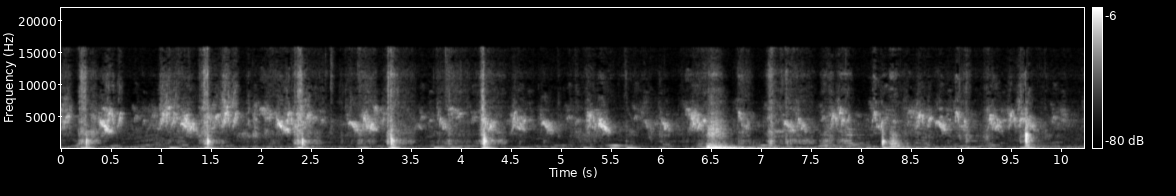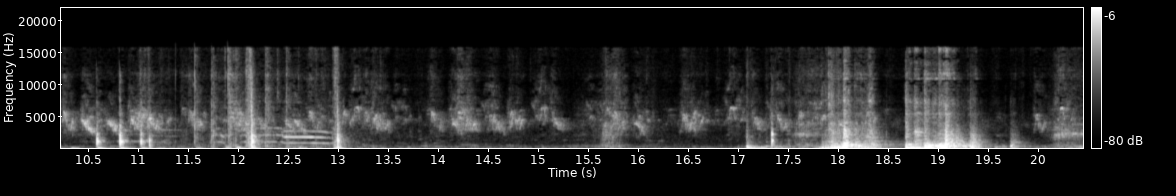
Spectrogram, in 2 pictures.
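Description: Small birds chirping in quick, repeated falling notes, with scattered sharp knocks and a low thud about six seconds in. Near the end come two louder bursts of noise.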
